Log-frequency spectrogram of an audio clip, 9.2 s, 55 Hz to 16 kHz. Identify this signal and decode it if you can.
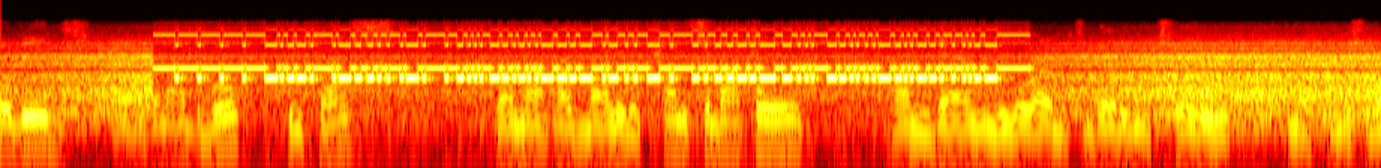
RTTY (50 baud, 450 Hz shift), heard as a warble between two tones, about 1370 Hz centre. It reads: EI3UY DE OZ9PI TNX FER QSO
